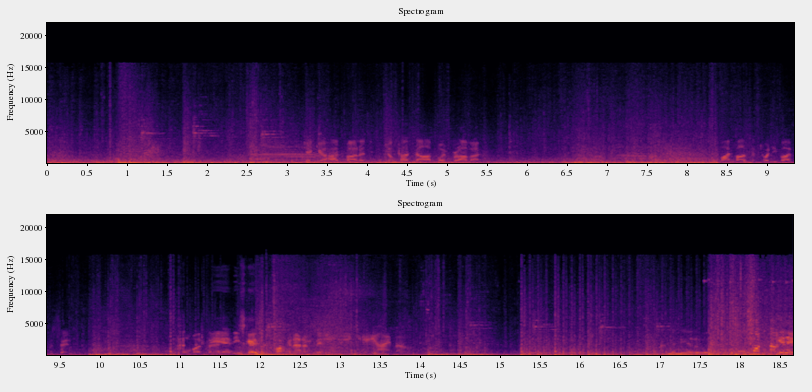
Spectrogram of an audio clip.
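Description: Heavy gunfire bursts out in rapid shots.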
